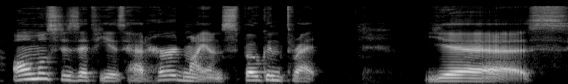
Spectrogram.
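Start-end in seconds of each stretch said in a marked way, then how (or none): 4.2-5.7 slow. A narrator's reading. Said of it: "he says slowly".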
